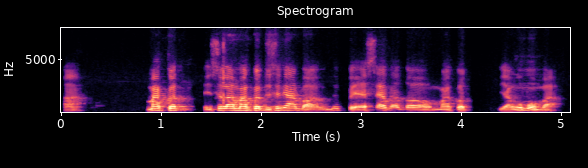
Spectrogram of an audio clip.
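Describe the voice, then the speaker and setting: A man's slightly high, gravelly, darkish voice moves briskly as he serves as a guest expert on a webinar. His casual, folksy explanation leans on rhetorical questions he answers himself, and he politely speaks to the host after almost every phrase. Sound comes from a video call and is lo-fi.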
